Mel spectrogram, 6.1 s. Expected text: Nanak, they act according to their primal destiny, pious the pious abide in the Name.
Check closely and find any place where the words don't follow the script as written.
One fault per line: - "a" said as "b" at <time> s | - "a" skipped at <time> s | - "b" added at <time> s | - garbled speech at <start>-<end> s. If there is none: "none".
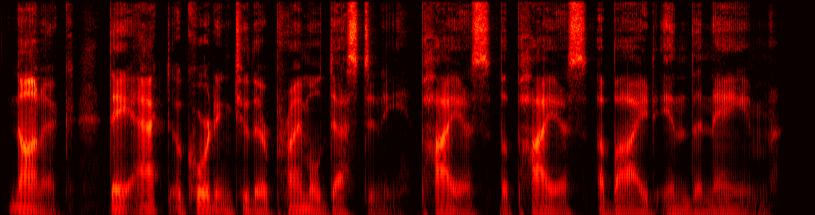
none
